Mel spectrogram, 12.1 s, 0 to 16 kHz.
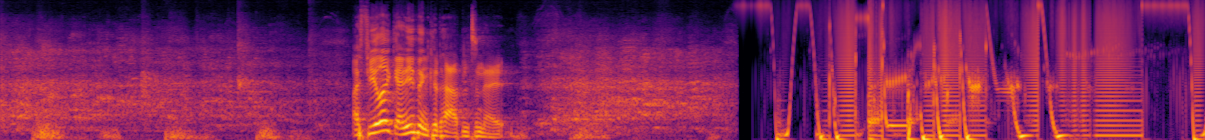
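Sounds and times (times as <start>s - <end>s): audience laughing: 0.0s - 3.3s, 5.3s - 7.4s.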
